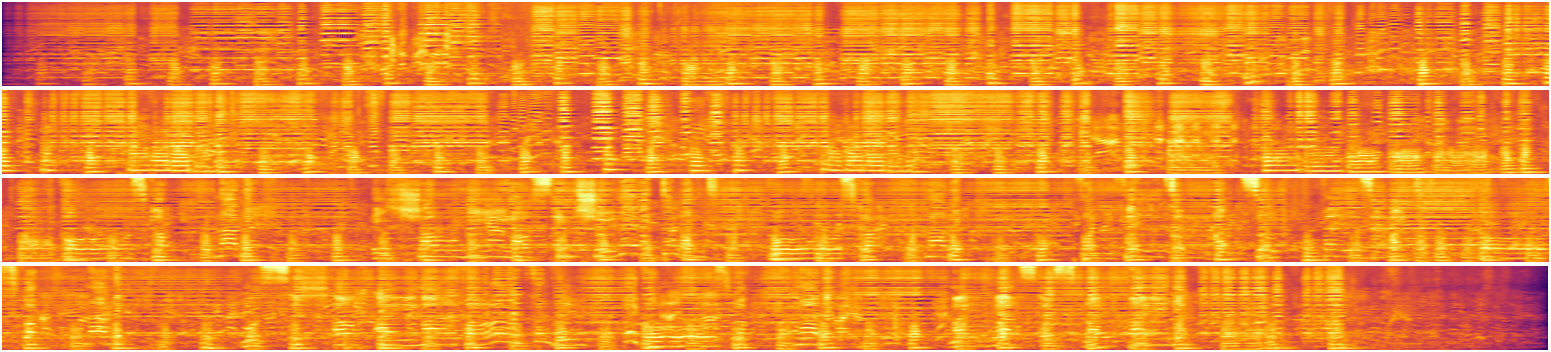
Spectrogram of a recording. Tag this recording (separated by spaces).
alpine alps austria bavaria field-recording folk-music openair switzerland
